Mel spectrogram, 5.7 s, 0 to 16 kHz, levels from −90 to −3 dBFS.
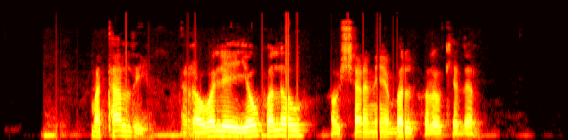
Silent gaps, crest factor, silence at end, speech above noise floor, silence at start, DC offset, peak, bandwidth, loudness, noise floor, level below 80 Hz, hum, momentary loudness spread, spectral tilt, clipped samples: none; 16 dB; 0.9 s; 46 dB; 0.45 s; under 0.1%; 0 dBFS; 11 kHz; -15 LUFS; -60 dBFS; -52 dBFS; none; 20 LU; -7 dB/octave; under 0.1%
